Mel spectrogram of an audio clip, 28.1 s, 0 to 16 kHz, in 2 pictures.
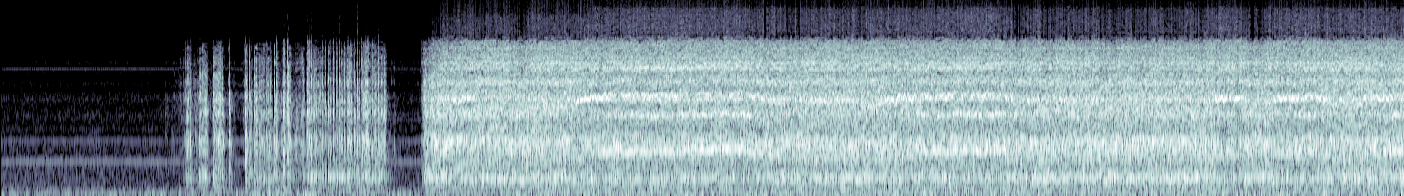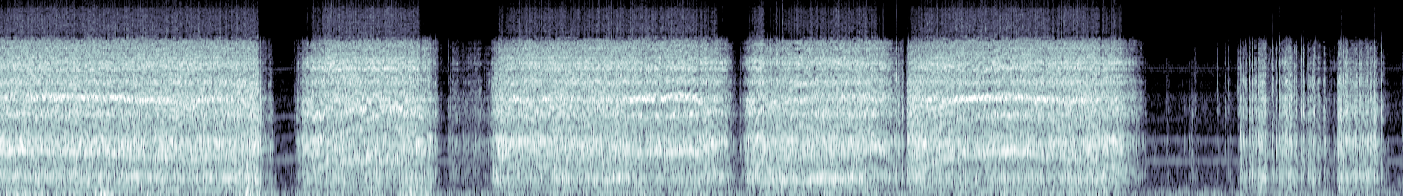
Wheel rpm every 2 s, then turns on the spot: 0, 20, 160, 220, 220, 210, 220, 240, 140, 120, 160, 150, 120, 20.
26-28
